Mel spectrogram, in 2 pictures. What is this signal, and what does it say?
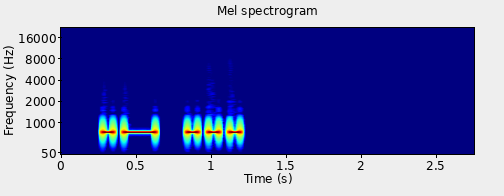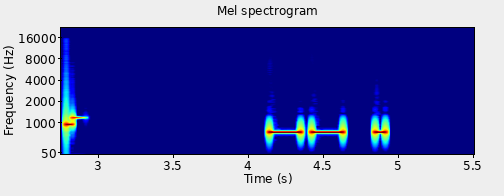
Morse code, heard as a keyed tone, about 17 wpm, 700 Hz. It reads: AS ME
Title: Two Letter Words - 17wpm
